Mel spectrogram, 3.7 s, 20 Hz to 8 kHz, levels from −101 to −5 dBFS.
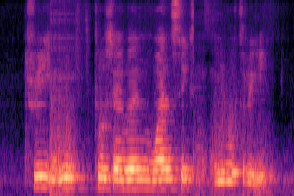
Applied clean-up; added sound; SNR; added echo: neural separator model SepFormer DNS4.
